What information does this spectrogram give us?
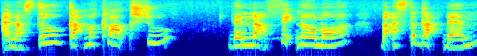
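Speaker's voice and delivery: suddenly slipping into a Jamaican accent. Finishing a story about a friend who used to steal from them: Jamaican accent. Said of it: "I don't know why I'm doing a Jamaican accent".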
